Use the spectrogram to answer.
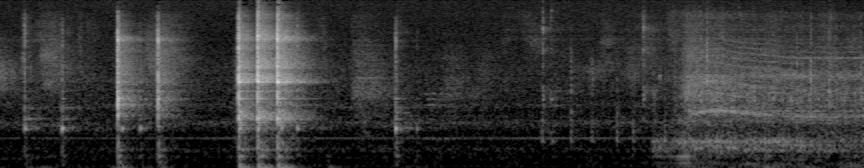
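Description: An electric mixer beats burnt cheesecake batter in a steady, fairly loud whir near the end, after several sharp clicks and taps.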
